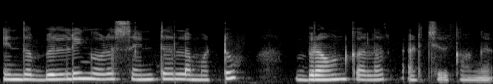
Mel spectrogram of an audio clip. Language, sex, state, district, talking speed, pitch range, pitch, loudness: Tamil, female, Tamil Nadu, Nilgiris, 95 wpm, 215-245 Hz, 230 Hz, -16 LUFS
